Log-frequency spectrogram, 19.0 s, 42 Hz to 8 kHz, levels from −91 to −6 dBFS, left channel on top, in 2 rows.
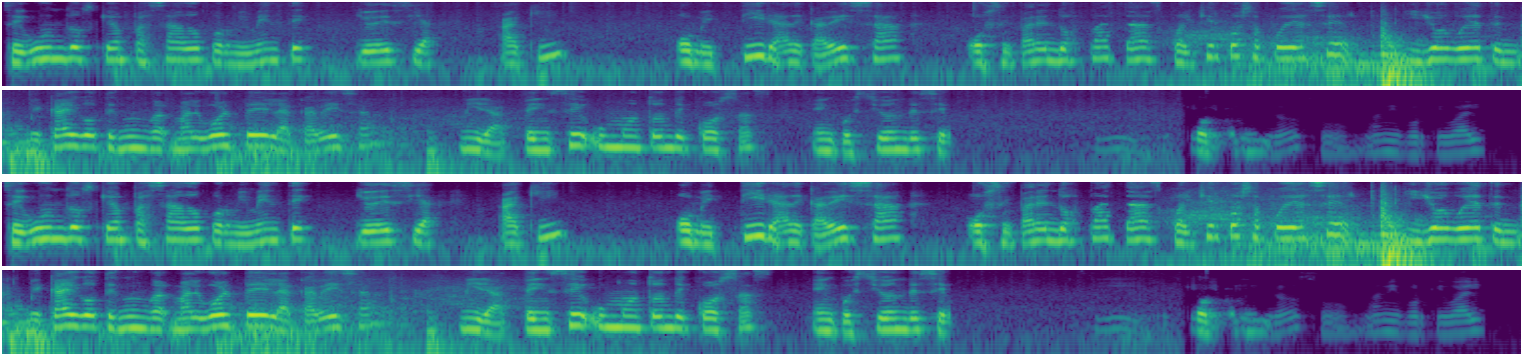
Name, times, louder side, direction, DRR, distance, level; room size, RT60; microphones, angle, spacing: voice 1, 0.0-1.9 2.2-2.7 3.1-3.5 4.2-5.6 6.0-11.9 12.3-14.3 14.6-15.4 17.0-17.1, right 2 dB, 25° right, 0.6 m, -28 dB
sound 1, 0.7-16.9, left 2 dB, 30° left, 7.6 m, -53 dB
sound 2, 7.2-13.5, right 2 dB, 55° right, 0.9 m, -36 dB
voice 2, 14.5-15.0 16.3-18.8, right 1 dB, 80° right, 7.1 m, -56 dB
head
